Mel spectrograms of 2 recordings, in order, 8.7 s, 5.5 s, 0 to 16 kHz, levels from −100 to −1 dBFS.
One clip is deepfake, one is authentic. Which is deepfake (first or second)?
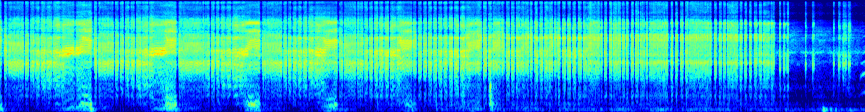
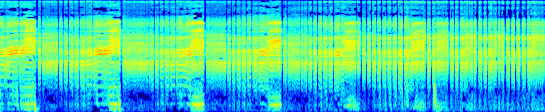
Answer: first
